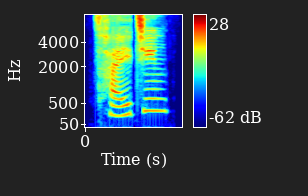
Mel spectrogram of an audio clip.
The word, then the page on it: 财经: cái jīng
